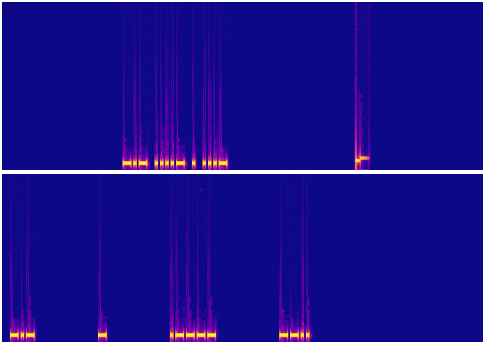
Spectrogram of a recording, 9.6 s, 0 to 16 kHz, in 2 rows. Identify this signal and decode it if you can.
Morse code, heard as a keyed tone, about 44 wpm, spaced as for 19 wpm, 690 Hz. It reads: K4EV KT1Z
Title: USA Call Signs - 4 Characters - 8x Character Spacing - 45wpm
